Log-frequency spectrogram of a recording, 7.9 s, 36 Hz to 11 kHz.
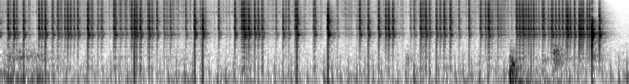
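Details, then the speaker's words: Paradigm PW 2100 v2 subwoofer amplifier powered outside its case: sharp irregular pops and crackles in bursts over hiss from a short on the circuit board, with smoke and electrical smell; fire hazard. "as you see there that's what the noise is somewhere in that circuit board we're getting some cracking and some popping doesn't smell so bad smells like electrical letting the smoke out"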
